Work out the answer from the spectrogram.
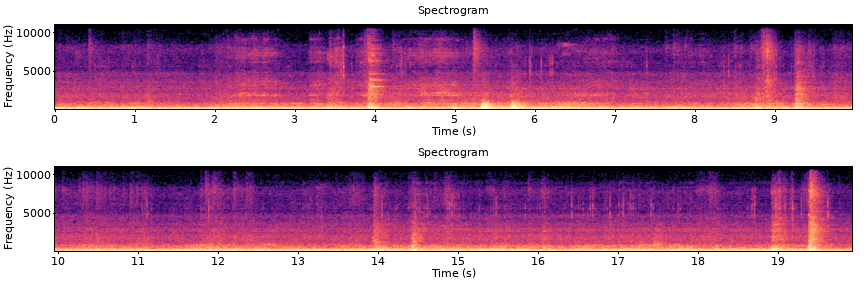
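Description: A suburban passenger train running, heard from inside its vestibule: a steady low rumble of the wheels and car body. Scattered sharp clicks from the wheels passing over rail joints cluster about four to six seconds in and again near the end.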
